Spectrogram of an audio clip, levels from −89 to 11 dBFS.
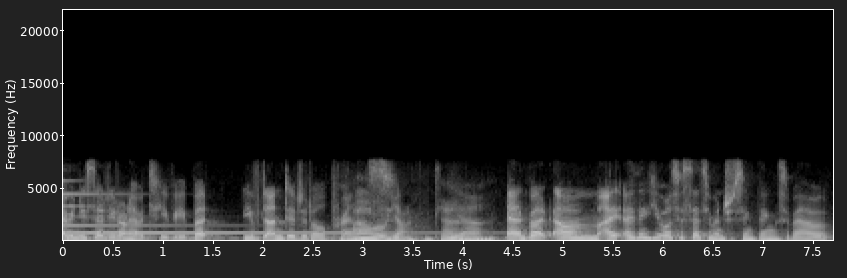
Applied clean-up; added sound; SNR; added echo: none; Musical instrument; 12 dB; none.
